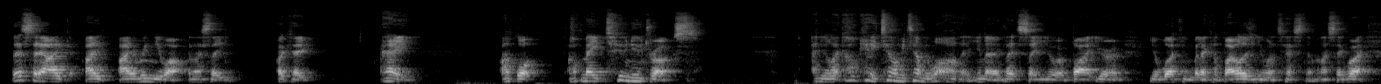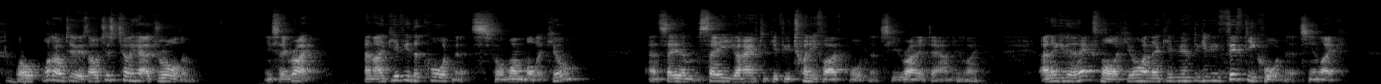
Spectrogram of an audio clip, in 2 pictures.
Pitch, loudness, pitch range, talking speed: 145 Hz, -28 LUFS, 125-160 Hz, 255 wpm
